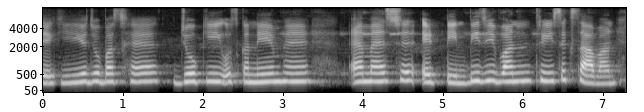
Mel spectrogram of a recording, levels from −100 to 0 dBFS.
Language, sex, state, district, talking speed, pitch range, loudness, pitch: Hindi, female, Maharashtra, Pune, 150 wpm, 250-275 Hz, -21 LUFS, 265 Hz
